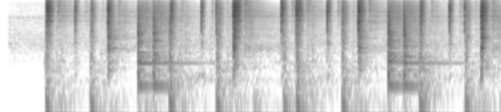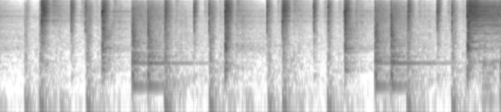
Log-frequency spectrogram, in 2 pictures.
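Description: Jazz drum kit playing a groove of kick, snare, hi-hat and cymbal, starting about half a second in. A short low pitched figure comes back about every two and a half seconds. The drums build with a quick fill near the end.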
